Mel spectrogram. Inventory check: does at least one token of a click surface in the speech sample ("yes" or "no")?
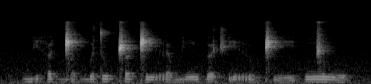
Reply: yes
